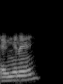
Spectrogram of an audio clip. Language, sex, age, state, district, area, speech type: Malayalam, male, 18-30, Kerala, Malappuram, rural, conversation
